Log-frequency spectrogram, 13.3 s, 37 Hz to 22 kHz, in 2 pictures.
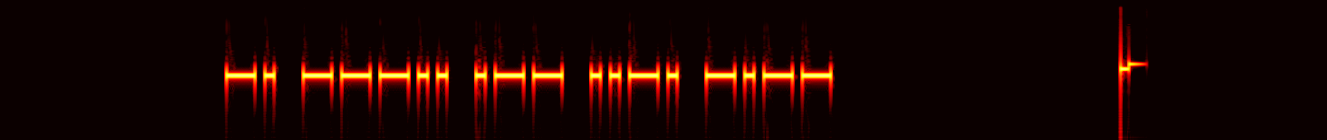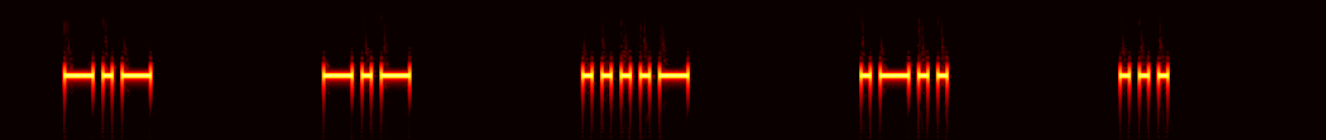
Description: Morse code, heard as a keyed tone, about 25 wpm, spaced as for 13 wpm, 700 Hz. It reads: N8WFY KK4LS
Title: USA Call Signs - 5 Characters - 6x Character Spacing - 25wpm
